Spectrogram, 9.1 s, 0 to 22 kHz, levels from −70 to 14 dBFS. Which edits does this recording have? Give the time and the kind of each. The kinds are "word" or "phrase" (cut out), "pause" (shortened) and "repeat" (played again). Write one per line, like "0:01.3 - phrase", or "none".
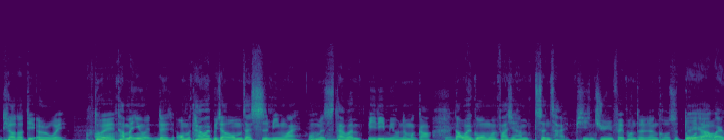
0:01.2 - phrase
